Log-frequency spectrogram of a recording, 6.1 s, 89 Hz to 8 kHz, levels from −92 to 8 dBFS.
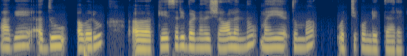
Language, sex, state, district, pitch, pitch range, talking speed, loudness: Kannada, female, Karnataka, Bangalore, 185 Hz, 175-205 Hz, 100 wpm, -20 LUFS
